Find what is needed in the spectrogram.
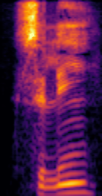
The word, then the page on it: swliñ: apatani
